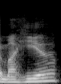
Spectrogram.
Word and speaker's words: Mahia: thanks to your complex on the Am I pronouncing it correctly, the Mahia Peninsula?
